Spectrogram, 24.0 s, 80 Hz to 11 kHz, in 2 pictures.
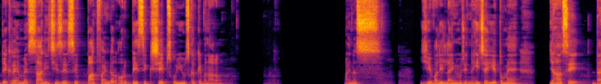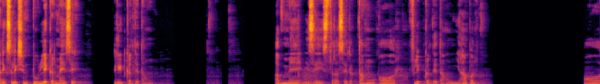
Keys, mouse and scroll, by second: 0.8-1.8 alt+scroll down 1, 4.0 click, 4.9 alt+scroll up 1, 6.8 click, 9.8 click, 10.8 a, 12.5-14.5 drag, 14.5 Delete, 16.0-24.0 drag.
